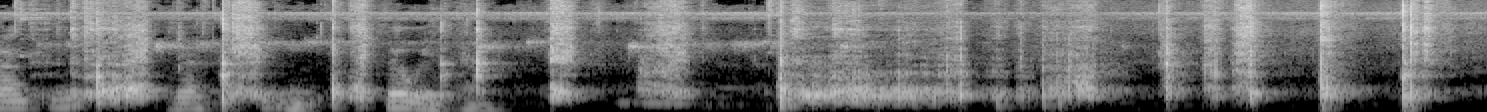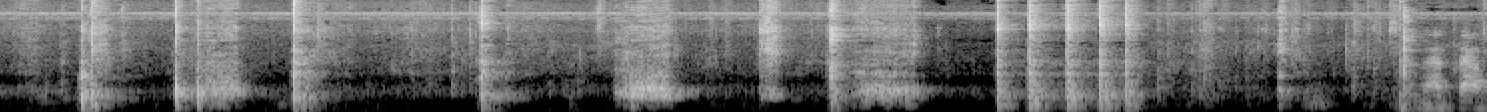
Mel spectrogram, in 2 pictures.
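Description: A spoon scraping and stirring cashews into thick homemade mango preserve in a dish, rasping metal-on-dish strokes in irregular bursts with sharp clinks, close and fairly quiet.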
